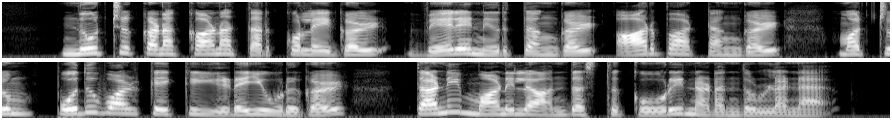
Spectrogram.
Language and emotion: Tamil, neutral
